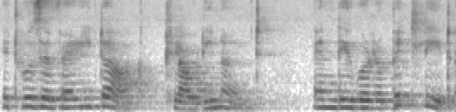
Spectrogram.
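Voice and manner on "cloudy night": usual speaking voice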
